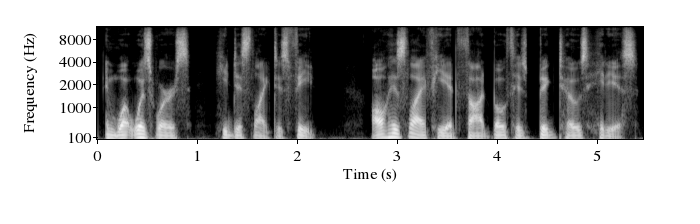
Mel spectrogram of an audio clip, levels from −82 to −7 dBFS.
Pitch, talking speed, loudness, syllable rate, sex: 85 Hz, 210 wpm, -19 LUFS, 5.1 syllables/s, male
